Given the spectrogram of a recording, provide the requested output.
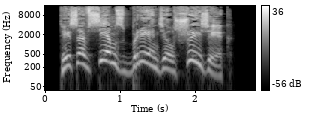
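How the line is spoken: Yelling through loudspeaker. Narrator (Russian): Заорал на меня динамик голосом куратора из конторы

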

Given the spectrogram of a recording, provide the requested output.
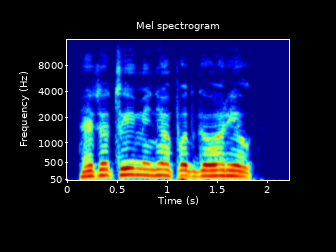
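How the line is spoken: Weak moan. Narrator (Russian): слабо простонал из телеги толстяк

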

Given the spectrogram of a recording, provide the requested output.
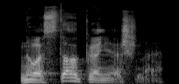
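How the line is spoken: Gloomy. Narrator (Russian): мрачно сказал Ральф

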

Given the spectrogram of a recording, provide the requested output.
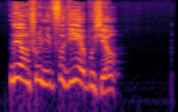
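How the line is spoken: Loud. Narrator (Chinese): 菲比大声说

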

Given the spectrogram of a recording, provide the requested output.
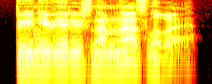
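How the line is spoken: Growling. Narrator (Russian): прорычал Готрек

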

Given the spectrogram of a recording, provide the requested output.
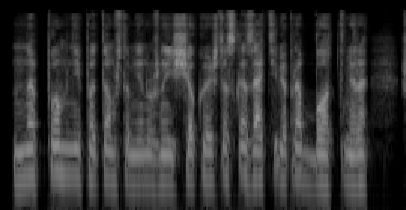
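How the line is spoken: Whisper. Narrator (Russian): шепнула Мэг

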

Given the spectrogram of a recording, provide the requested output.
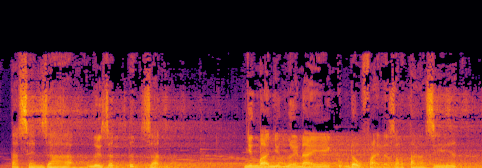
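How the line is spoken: Smiling, contemptuous. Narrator (Vietnamese): Cổ Kỳ Nguyệt mỉm cười, xem thường nói

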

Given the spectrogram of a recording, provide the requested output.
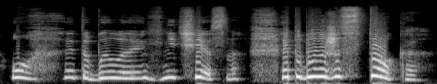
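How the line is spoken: Sobbing, trembling. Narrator (Russian): рыдала Фиби, дрожа

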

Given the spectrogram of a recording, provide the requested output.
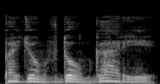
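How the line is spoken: Whisper. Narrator (Russian): прошептала Гермиона

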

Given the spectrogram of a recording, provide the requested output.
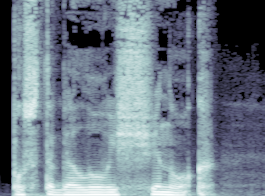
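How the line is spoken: Rich bass voice. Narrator (Russian): Архипов говорил сочным басом, не похожим на его обычно холодный баритон

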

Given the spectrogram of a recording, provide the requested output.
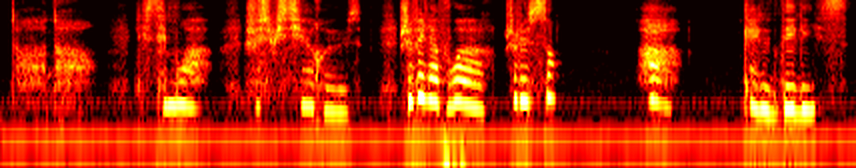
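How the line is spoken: Breathy light voice. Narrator (French): Elle dit alors, d'une voix légère comme un souffle

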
